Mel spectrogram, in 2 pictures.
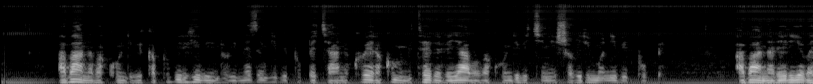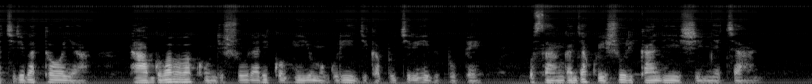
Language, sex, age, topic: Kinyarwanda, male, 25-35, education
